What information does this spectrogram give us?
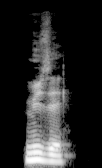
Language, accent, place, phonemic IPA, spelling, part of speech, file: French, France, Lyon, /my.ze/, musées, noun, LL-Q150 (fra)-musées.wav
- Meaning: plural of musée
